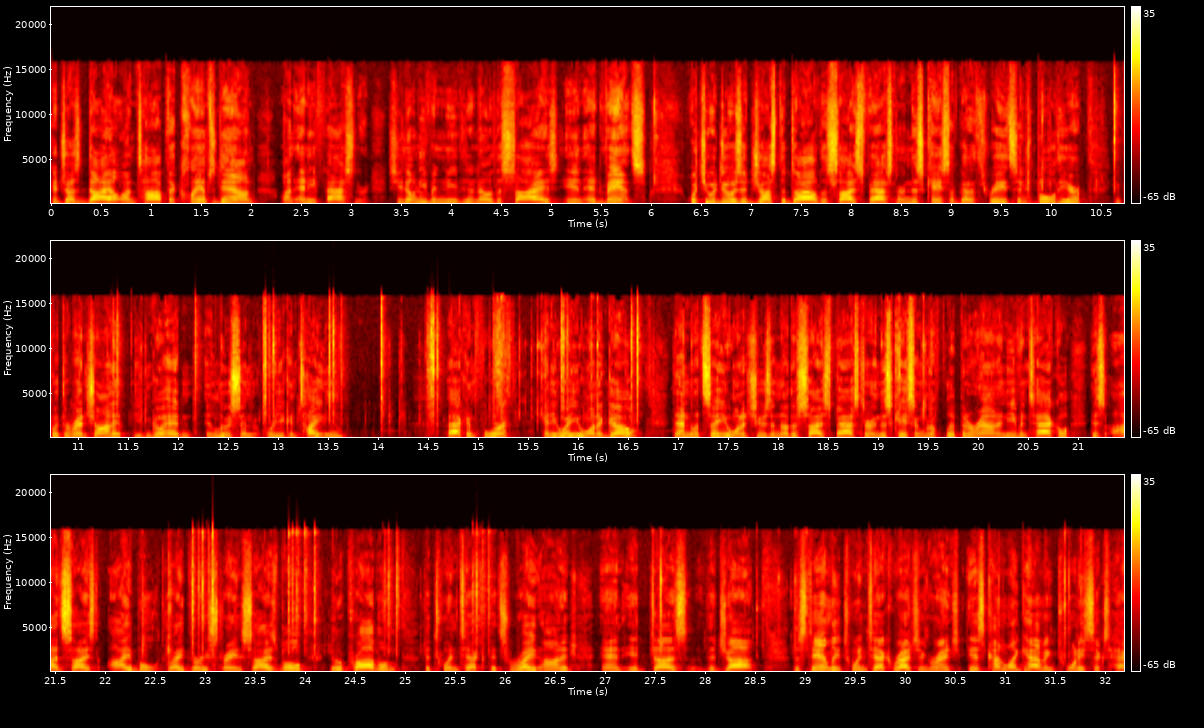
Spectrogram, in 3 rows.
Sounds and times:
Speech: 0.0 - 13.7, 14.7 - 32.1.

